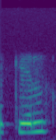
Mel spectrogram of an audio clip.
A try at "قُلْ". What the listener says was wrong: قل. کل نہیں ہوگا، قاف موٹا قاف ہے تو قل ہوگا.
